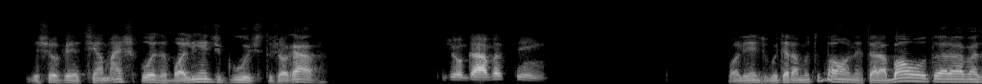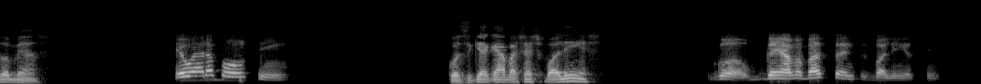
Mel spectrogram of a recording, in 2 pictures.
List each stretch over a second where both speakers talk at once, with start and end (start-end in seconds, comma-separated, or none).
none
